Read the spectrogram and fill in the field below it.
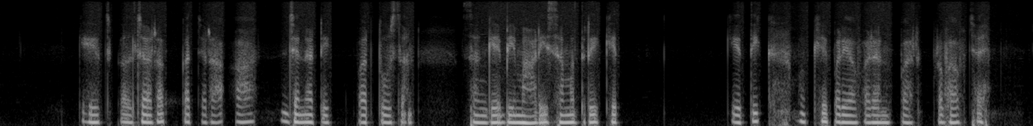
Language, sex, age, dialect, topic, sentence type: Maithili, female, 31-35, Bajjika, agriculture, statement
